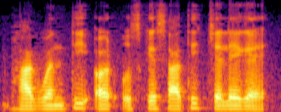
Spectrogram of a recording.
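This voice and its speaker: A man narrating a comic folk tale in a brisk, expressive storybook manner. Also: lowish voice, dry recording.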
